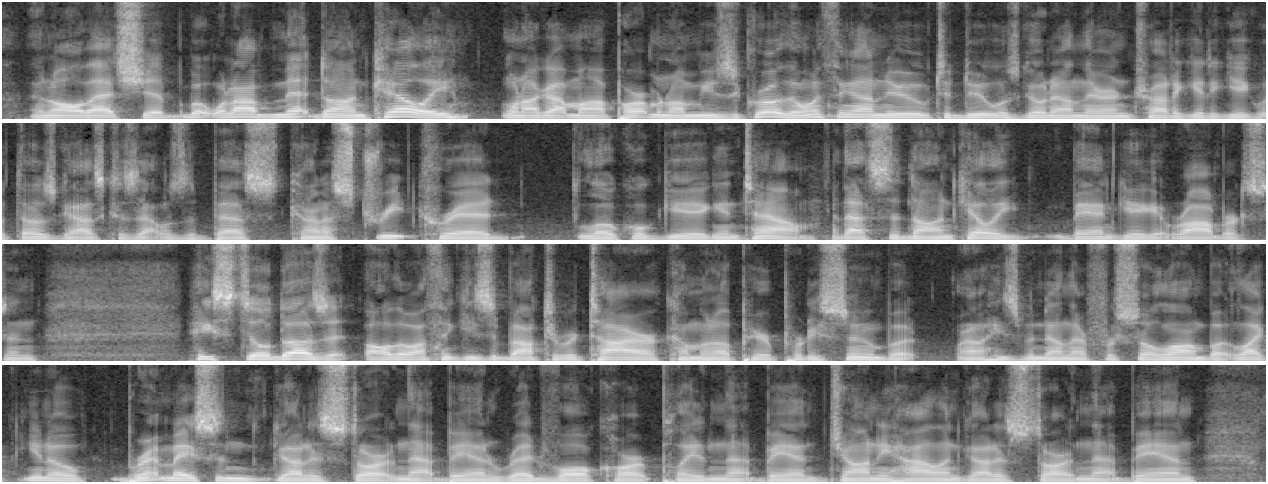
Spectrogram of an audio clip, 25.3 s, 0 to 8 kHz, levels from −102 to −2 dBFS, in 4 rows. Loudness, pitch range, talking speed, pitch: -16 LUFS, 110-125 Hz, 265 wpm, 115 Hz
